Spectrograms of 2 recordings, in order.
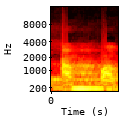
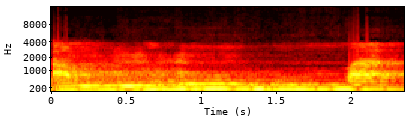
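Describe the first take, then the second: First: The nasal sound is short, not held. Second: The nasal sound is held for a while. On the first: "উচ্চারণ কিন্তু আম্মা বললে হয়ে যেত" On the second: "একটু ধরে রাখলাম"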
